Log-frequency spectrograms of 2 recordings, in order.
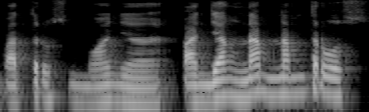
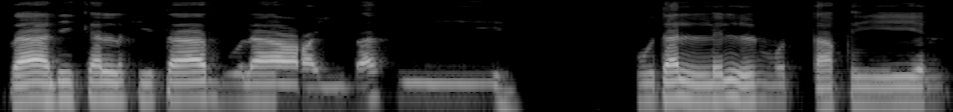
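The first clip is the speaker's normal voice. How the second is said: slow recitation, pause after fihi; recite, stopping at the other sign; recited with pause; much slower than usual. Shown as a demonstration. Teacher showing the alternative stop point, slow recitation. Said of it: "bisa fi".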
